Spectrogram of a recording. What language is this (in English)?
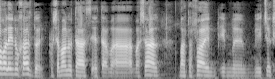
Hebrew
